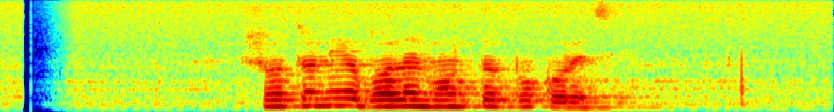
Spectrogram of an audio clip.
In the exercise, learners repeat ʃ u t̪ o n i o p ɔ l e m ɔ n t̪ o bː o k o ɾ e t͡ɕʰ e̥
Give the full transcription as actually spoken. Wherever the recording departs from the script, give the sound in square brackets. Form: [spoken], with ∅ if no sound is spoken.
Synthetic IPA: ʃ [o] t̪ o n i o [b] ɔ l e m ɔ n t̪ o bː o k o ɾ e t͡ɕʰ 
